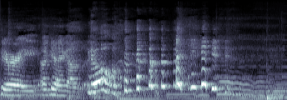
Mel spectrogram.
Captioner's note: laughter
